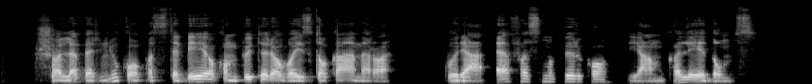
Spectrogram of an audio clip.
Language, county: Lithuanian, Klaipėda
